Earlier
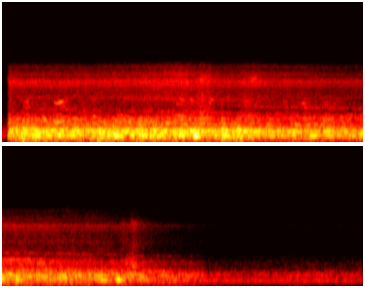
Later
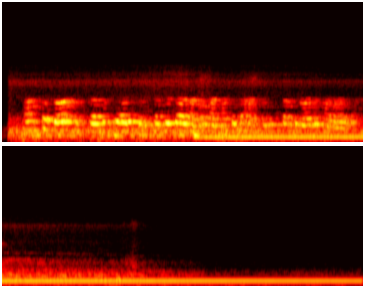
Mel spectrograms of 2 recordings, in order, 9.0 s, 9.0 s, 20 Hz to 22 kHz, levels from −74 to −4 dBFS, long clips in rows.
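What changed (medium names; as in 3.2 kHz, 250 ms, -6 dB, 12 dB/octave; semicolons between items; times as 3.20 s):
first sound -10.5 dB; reverb: on, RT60 0.60 s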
